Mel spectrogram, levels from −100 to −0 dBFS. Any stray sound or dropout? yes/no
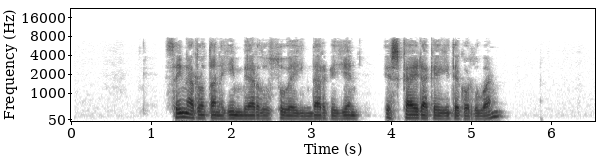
no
